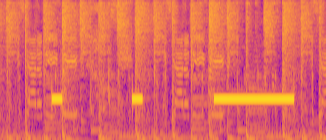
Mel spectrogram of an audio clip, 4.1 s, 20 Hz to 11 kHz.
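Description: Workout interval timer beeping at one steady pitch over dance music: two short beeps about a second apart, then one long beep of about a second. It is a countdown into the next 20-second work interval.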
